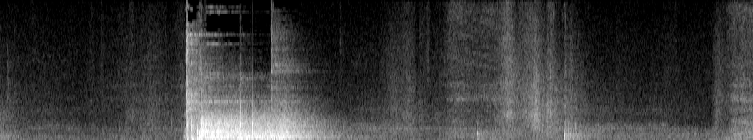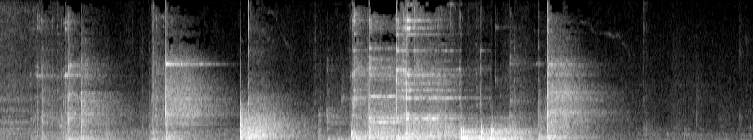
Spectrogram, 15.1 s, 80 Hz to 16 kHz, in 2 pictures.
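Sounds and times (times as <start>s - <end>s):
steel clanking and clinking: 7.7s - 13.6s.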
